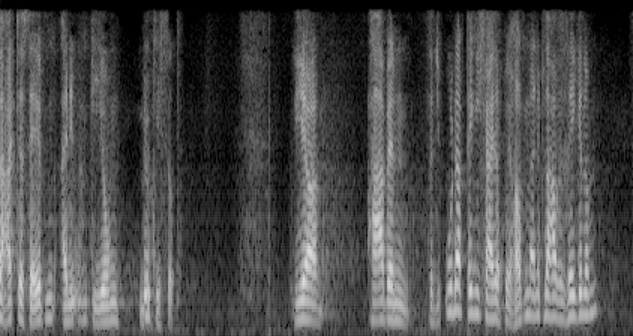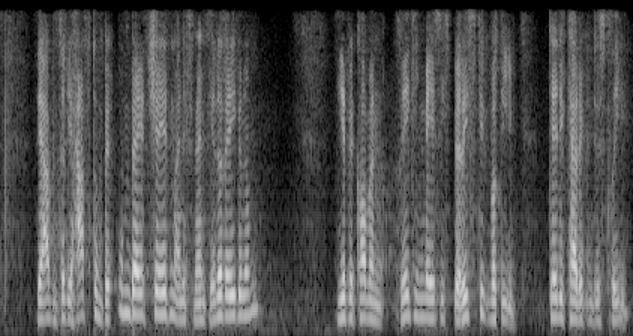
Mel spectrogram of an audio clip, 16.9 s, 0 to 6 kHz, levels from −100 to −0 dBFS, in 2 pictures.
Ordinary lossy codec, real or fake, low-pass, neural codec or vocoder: MP3, 48 kbps; fake; 5.4 kHz; codec, 16 kHz, 1.1 kbps, Voila-Tokenizer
